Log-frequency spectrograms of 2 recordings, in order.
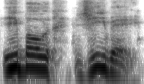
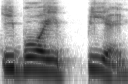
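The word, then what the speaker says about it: Eboigbe: this one I'm going to have trouble with ebo JB actually pronounced ebo EB boy ba EB boy B oh okay so the G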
